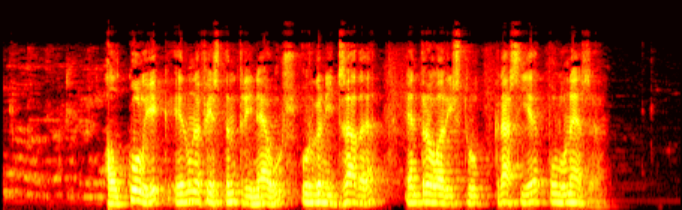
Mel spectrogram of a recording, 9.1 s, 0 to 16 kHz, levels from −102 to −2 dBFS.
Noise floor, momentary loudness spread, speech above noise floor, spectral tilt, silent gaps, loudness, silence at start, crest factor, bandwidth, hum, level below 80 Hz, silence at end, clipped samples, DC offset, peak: -69 dBFS; 10 LU; 53 dB; -5 dB/octave; none; -16 LUFS; 0.05 s; 18 dB; 9.2 kHz; none; -56 dBFS; 1.05 s; under 0.1%; under 0.1%; 0 dBFS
